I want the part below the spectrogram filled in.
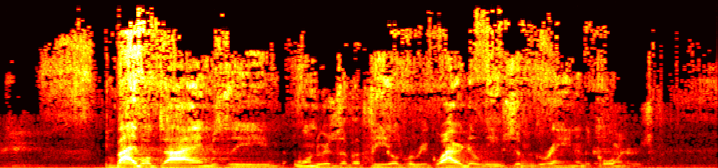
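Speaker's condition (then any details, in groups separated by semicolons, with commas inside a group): Laryngectomy; total laryngectomy after cancer recurrence, voice prosthesis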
